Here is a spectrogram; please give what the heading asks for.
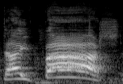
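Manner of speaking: high, loud burst on the last word; shouted shot call. Real, not acted. Commentator breaking off to call a shot, shouting. Calls out the shot mid-sentence.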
